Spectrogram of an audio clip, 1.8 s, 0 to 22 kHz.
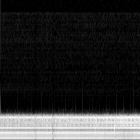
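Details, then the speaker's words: Admiral radio after 12SA7 tube replacement, reception weak; steady hum broken by irregular static, pops and cutting in and out, caused by silver migration in the 2nd IF transformer's mica capacitors, later replaced with 100pF silver mica capacitors. "but all that static and popping and cutting in and"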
